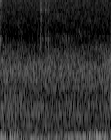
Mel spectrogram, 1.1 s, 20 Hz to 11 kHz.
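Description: A UPS MD-11 jet comes in to land on the east side of DFW Airport, heard as a continuous low engine rumble heavy in the bass, steady and fairly loud at a distance, with no voices over it.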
